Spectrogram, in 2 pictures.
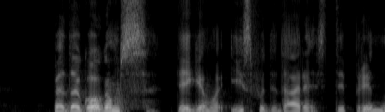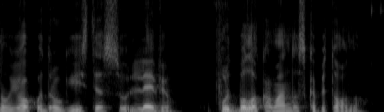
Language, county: Lithuanian, Vilnius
